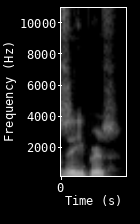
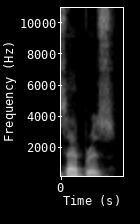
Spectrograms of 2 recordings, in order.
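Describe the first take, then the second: First: It is said the way Americans pronounce it. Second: It is said the speaker's usual, non-American way.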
